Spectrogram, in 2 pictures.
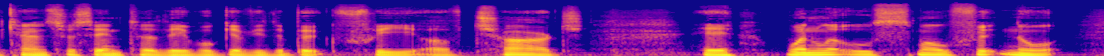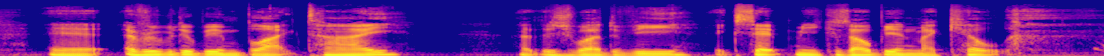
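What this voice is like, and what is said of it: Scottish accent. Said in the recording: “I guess I've still got my Scottish accent”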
